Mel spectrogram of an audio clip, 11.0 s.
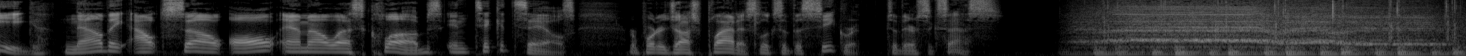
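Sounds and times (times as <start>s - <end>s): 
speech: 0.0s - 9.8s
stadium crowd cheering at Qwest Field: 8.0s - 10.9s.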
